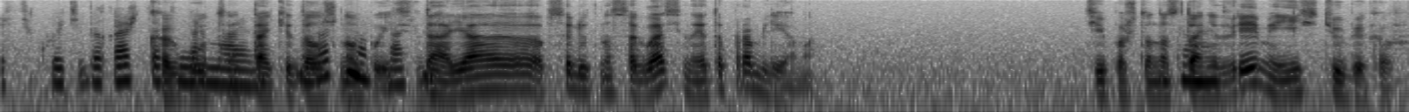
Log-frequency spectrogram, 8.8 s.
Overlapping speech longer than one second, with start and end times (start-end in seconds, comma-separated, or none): 1.1-2.7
